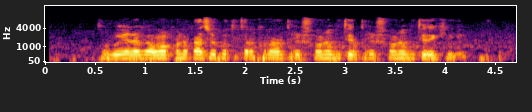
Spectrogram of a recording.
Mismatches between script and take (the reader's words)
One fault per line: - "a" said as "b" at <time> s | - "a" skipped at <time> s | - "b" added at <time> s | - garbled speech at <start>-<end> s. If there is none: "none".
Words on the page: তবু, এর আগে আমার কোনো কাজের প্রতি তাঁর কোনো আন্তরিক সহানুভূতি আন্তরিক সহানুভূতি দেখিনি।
none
